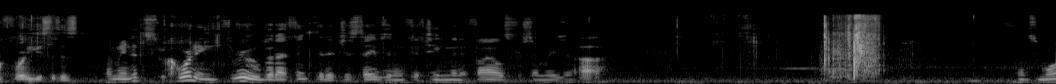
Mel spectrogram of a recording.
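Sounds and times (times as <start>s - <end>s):
speech: 0.2s - 6.2s, 10.2s - 10.5s
pages tearing from an old digest-style magazine: 7.2s - 9.0s.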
